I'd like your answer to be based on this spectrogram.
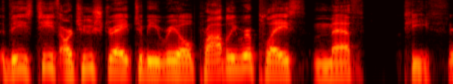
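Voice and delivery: ordinary delivery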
